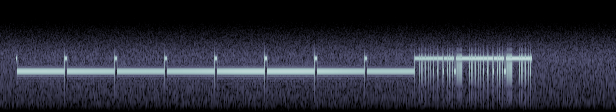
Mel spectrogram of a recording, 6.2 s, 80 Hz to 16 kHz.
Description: Weather fax (radiofax), 120 lines a minute, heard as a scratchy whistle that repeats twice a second.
